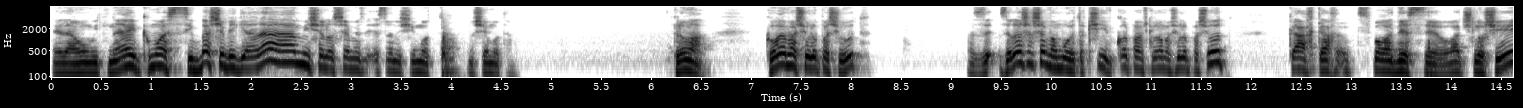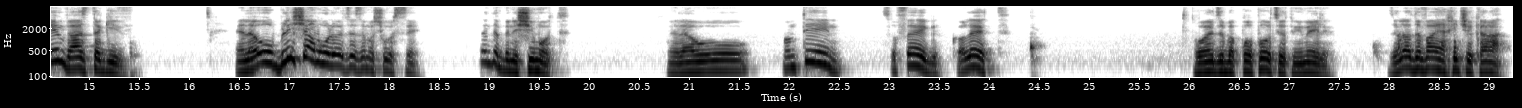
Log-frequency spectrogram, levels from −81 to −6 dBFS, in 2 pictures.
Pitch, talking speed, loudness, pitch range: 145 Hz, 145 wpm, -13 LUFS, 125-180 Hz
